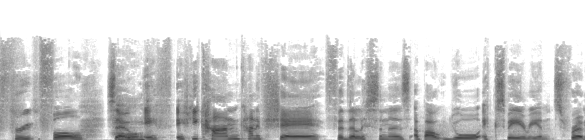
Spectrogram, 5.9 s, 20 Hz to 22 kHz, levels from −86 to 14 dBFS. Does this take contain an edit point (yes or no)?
no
